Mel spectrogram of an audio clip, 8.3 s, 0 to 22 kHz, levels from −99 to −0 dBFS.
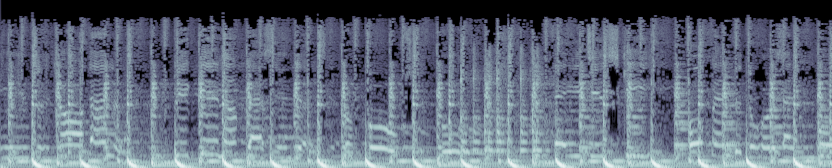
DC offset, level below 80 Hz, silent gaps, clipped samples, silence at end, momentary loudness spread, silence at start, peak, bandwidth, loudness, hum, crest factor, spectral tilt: under 0.1%; -20 dBFS; none; under 0.1%; 0 s; 2 LU; 0 s; 0 dBFS; 15 kHz; -16 LUFS; none; 14 dB; -5.5 dB/octave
